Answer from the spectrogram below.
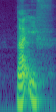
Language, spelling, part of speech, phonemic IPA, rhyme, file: Dutch, naïef, adjective, /naːˈif/, -if, Nl-naïef.ogg
- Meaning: naive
